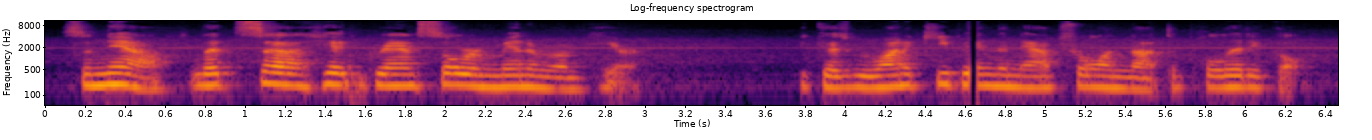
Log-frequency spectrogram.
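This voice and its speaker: Pitched fairly low, a woman with an unremarkable speaking voice talks at a moderate pace with fairly even intonation. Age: 60s. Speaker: video podcast host. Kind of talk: casual commentary.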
